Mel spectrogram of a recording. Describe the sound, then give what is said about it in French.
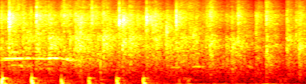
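Audience clapping, with a run of sharp, evenly spaced claps standing out over a thinner patter of applause, loosening and fading toward the end. “Ça mérite une clap, ça, tabarnak. Bravo.”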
